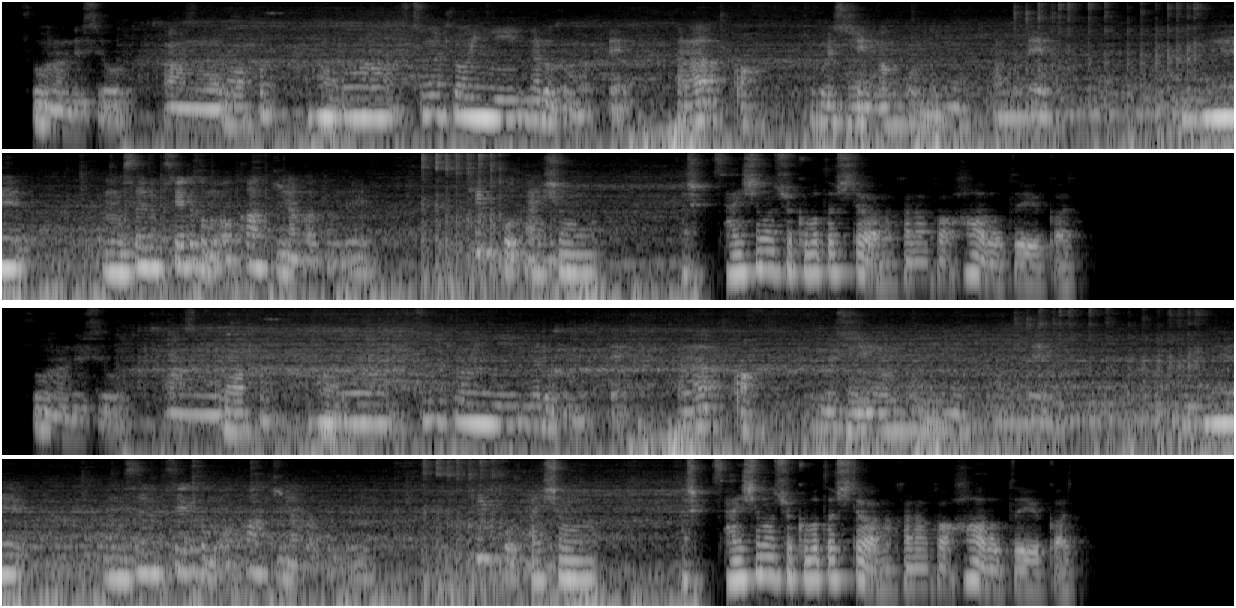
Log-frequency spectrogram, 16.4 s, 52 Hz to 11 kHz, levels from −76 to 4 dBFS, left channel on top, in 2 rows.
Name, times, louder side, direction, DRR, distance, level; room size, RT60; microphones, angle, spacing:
voice 1, 0.2-4.2 4.5-4.9 5.4-6.3 6.6-7.0 7.9-8.4 8.9-10.7 11.3-12.0, left 4 dB, 65° left, 3 dB, 0.4 m, -28 dB
Traffic noise roadway noise, 0.7-12.8, right 1 dB, 85° right, 0.8 m, -35 dB
sound 1, 3.2-11.6, left 1 dB, 50° left, 0.8 m, -42 dB
voice 2, 5.6-6.5 11.7-12.2 12.7-15.3, right 2 dB, 20° right, 5 dB, 0.3 m, -29 dB
3.7 x 2.4 x 2.4 m, 0.34 s
head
